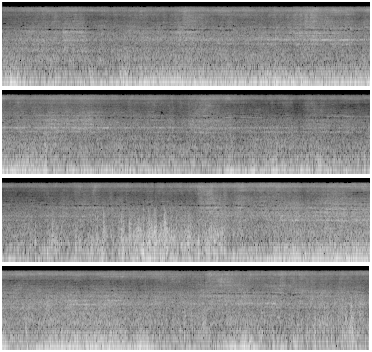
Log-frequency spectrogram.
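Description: Double-stack intermodal container well cars rolling past on the rails: a steady low rumble of steel wheels, clicks as they pass over rail joints, and a thin high wheel squeal now and then.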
